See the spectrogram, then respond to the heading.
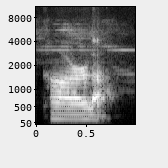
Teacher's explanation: many people in south india do pronounce that word with that particular l sound the retro flex l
